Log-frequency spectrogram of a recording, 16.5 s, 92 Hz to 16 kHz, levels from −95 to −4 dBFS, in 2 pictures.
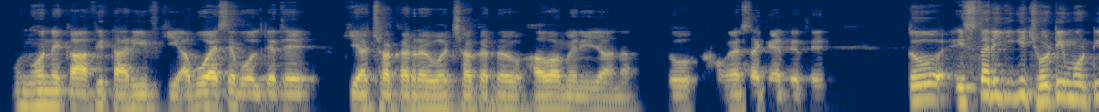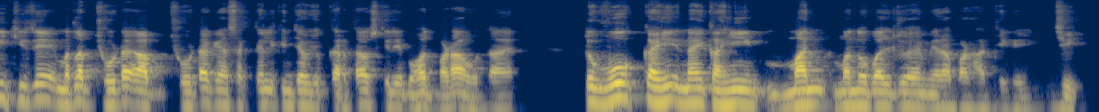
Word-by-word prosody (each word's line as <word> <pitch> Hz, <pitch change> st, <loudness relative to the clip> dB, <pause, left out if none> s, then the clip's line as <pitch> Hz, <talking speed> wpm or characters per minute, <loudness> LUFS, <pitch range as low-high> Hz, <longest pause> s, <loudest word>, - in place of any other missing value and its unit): उन्होंने 120 Hz, +1 st, +1 dB
काफ़ी 110 Hz, +1 st, +3 dB
तारीफ़ 105 Hz, +1 st, 0 dB
की 105 Hz, -, -7 dB
अब -, -, -3 dB
वो 115 Hz, 0 st, +6 dB
ऐसे -, -, +2 dB
बोलते 110 Hz, -, 0 dB
थे 215 Hz, 0 st, +2 dB
कि, 215 Hz, -1 st, -12 dB
"अच्छा 105 Hz, +1 st, +1 dB
कर 105 Hz, 0 st, +1 dB
रहे 100 Hz, -1 st, +2 dB
हो 100 Hz, -, +1 dB
अच्छा 100 Hz, 0 st, -2 dB
कर 100 Hz, -, -3 dB
रहे 100 Hz, -, -1 dB
हो।" 95 Hz, -, -4 dB
हवा 100 Hz, +1 st, +4 dB
में 100 Hz, -1 st, -5 dB
नहीं 95 Hz, 0 st, -8 dB
जाना। 90 Hz, -1 st, -6 dB, 0.3 s
तो 100 Hz, 0 st, -4 dB, 0.2 s
वो 105 Hz, -, -8 dB
ऐसा 105 Hz, -, -2 dB
कहते 475 Hz, -4 st, -5 dB
थे 425 Hz, -, -9 dB, 0.6 s
तो 165 Hz, +2 st, +3 dB, 0.2 s
इस 145 Hz, -, -3 dB
तरीक़े 200 Hz, -2 st, +3 dB
की 205 Hz, -, 0 dB
छोटी-मोटी 175 Hz, +1 st, +1 dB
चीज़ें 160 Hz, +2 st, -2 dB
मतलब 150 Hz, +4 st, +1 dB
छोटा 130 Hz, +4 st, +2 dB
आप 120 Hz, -, 0 dB
छोटा 120 Hz, +4 st, -1 dB
कह 130 Hz, -2 st, -3 dB
सकते 130 Hz, -, -9 dB
हैं -, -, -4 dB
लेक़िन 125 Hz, -1 st, -8 dB
जब 125 Hz, -1 st, -1 dB
जो 115 Hz, -, -11 dB
करता 130 Hz, -, -1 dB
है 130 Hz, -, +4 dB
उसके 125 Hz, -1 st, -10 dB
लिए 115 Hz, -, -6 dB
बहुत 115 Hz, 0 st, -1 dB
बड़ा 110 Hz, +4 st, +4 dB
होता 95 Hz, -2 st, -3 dB
है। 95 Hz, -, -11 dB, 0.5 s
तो 150 Hz, -, +3 dB
वो 165 Hz, +6 st, +7 dB
कहीं 150 Hz, 0 st, +6 dB
न 140 Hz, 0 st, +4 dB
कहीं 130 Hz, 0 st, +3 dB, 0.4 s
मन 130 Hz, 0 st, +5 dB, 0.2 s
मनोबल 120 Hz, -1 st, +1 dB
जो 120 Hz, +1 st, -3 dB
है 115 Hz, -, -1 dB
मेरा 105 Hz, -1 st, -3 dB
बढ़ाती 90 Hz, -1 st, -8 dB
गई। 90 Hz, -, -18 dB, 0.2 s
जी। 100 Hz, -1 st, -11 dB
120 Hz, 235 wpm, -24 LUFS, 100-145 Hz, 0.6 s, वो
